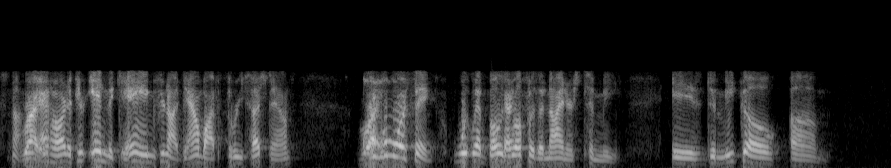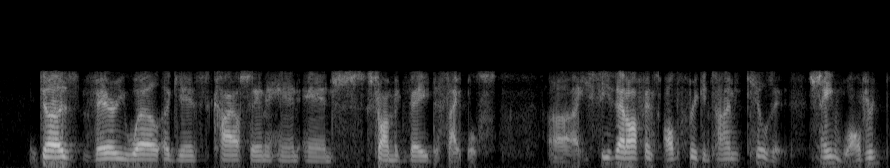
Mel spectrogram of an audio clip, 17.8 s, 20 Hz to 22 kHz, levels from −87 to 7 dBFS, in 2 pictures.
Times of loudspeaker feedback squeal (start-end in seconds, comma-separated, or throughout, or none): none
